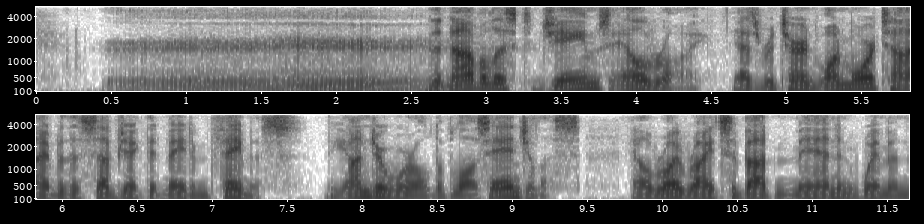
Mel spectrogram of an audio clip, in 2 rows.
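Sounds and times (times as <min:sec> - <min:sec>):
man imitating a menacing dog growl: 0:00.4 - 0:03.1
speech: 0:00.5 - 0:00.8, 0:02.6 - 0:11.6.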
